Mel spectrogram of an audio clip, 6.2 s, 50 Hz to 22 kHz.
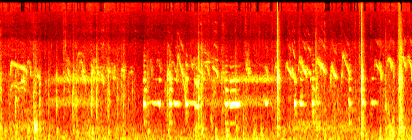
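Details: Young hen of 10 to 12 weeks, which has made this constant sound since May 22, 2017 while otherwise acting fine: steady, held, tonal notes with an overtone, laced with quick high chirps and sharp clicks.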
